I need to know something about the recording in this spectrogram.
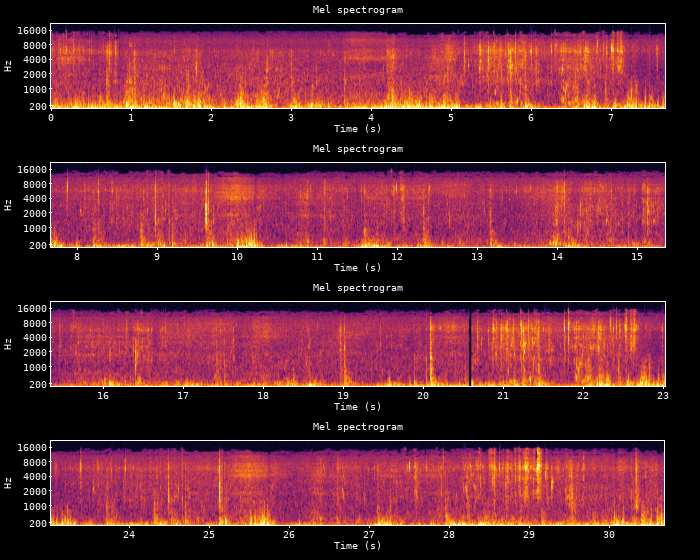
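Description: Wind rumbling on the microphone over choppy sea, with water slapping against a plastic kayak hull. Scattered small knocks and clicks throughout.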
